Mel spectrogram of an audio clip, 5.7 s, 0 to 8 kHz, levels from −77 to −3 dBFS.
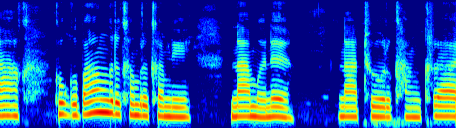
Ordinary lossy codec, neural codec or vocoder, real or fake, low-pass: none; none; real; none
